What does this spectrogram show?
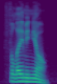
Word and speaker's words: mignon: Can you say filet mignon again? Filet mignon. Mignon. That's how it's pronounced.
